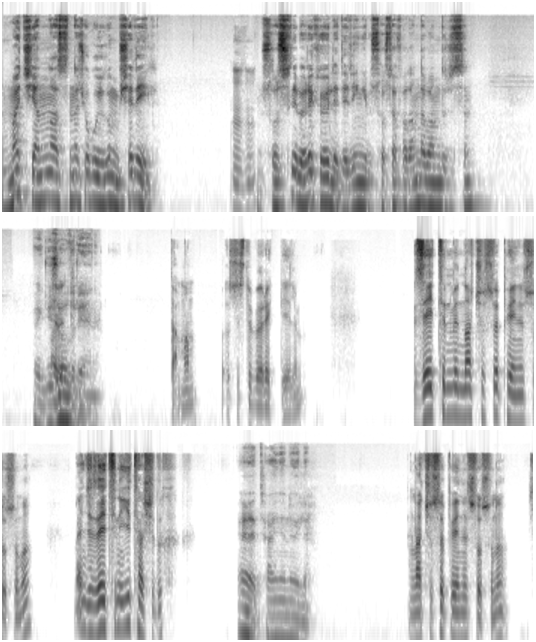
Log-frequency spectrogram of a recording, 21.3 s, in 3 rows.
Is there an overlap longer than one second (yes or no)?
no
